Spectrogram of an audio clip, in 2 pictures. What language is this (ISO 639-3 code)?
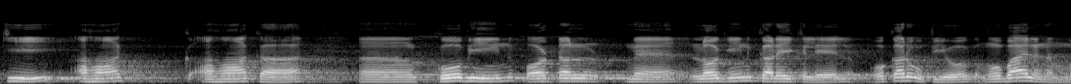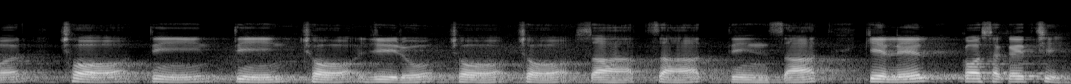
mai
